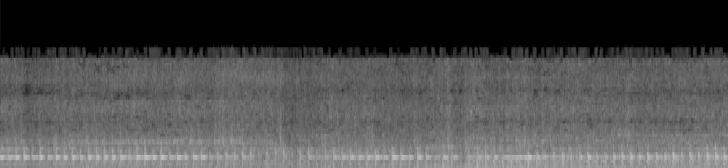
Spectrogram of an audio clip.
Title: knocking noise engine !! #knockingnoise #shorts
